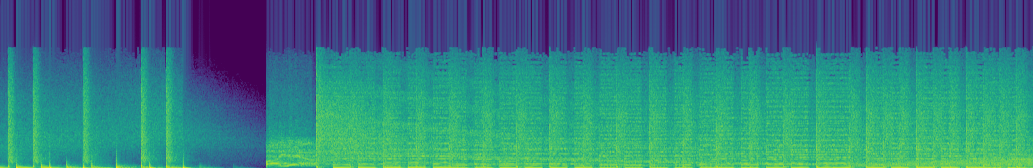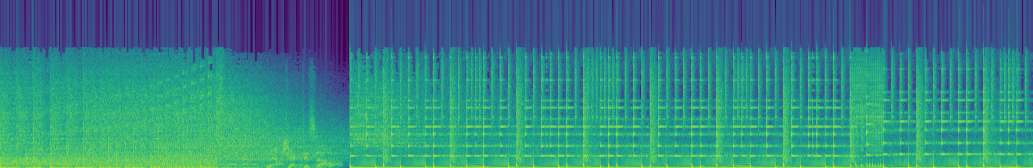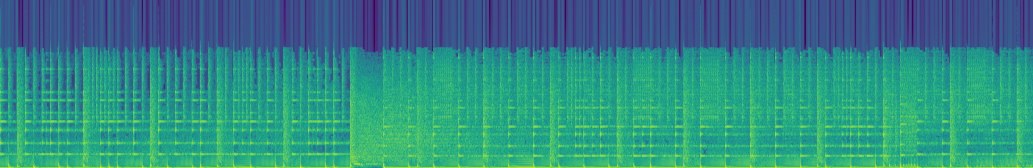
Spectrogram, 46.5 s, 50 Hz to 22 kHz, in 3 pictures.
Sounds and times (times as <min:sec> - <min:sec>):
Music: 0:00.0 - 0:46.4.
